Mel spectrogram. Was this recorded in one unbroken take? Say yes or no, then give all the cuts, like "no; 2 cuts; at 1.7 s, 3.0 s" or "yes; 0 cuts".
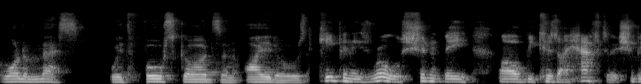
no; 1 cut; at 3.1 s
